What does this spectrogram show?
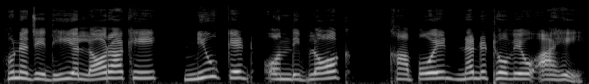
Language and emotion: Sindhi, neutral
